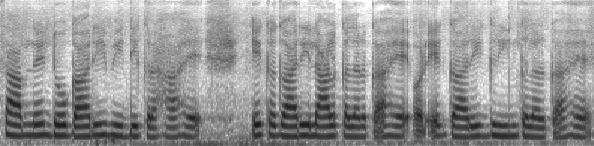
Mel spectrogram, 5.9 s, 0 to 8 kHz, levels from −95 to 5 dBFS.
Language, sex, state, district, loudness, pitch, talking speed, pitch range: Hindi, female, Arunachal Pradesh, Papum Pare, -14 LUFS, 205 Hz, 200 wpm, 200-220 Hz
